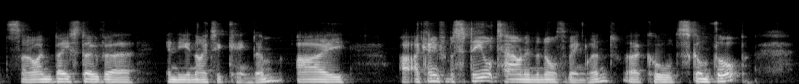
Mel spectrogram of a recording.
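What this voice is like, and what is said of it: English accent. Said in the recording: “you may, may notice I have an English accent.”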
